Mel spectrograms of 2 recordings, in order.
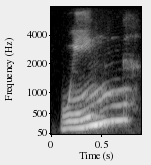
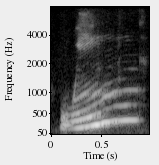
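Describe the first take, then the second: The two takes are said the same way.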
